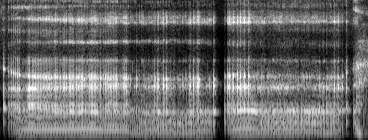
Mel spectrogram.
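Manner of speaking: low soft groaning arr; ghost groan. Retold or imitated. Describing the ghosts Halloran sees, low soft moaning groan. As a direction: moan like a dead person. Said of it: "The ones that were like".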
